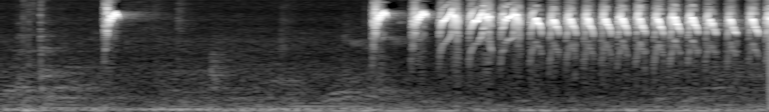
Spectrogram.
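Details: Sharp calling from a crested jay: a single high note, then after a pause a fast, even rattle of piercing clipped notes that runs for about two seconds.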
